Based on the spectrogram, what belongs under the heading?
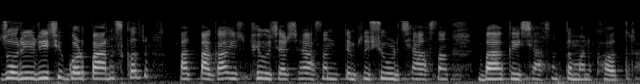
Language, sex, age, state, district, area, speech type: Kashmiri, female, 18-30, Jammu and Kashmir, Kulgam, rural, spontaneous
